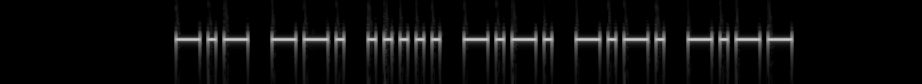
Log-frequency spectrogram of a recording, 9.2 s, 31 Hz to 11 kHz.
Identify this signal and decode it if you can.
Morse code, heard as a keyed tone, about 15 wpm, 700 Hz. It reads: KG5CCY
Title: USA Call Signs - 6 Characters - Repeated 2x - 15wpm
